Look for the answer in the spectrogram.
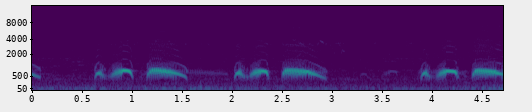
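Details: A spotted dove serving as a trapping lure gives three clear phrases about 1.5 seconds apart. Each is two brief rising coos and then a long, arching, downward-slurred note, in quiet surroundings.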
